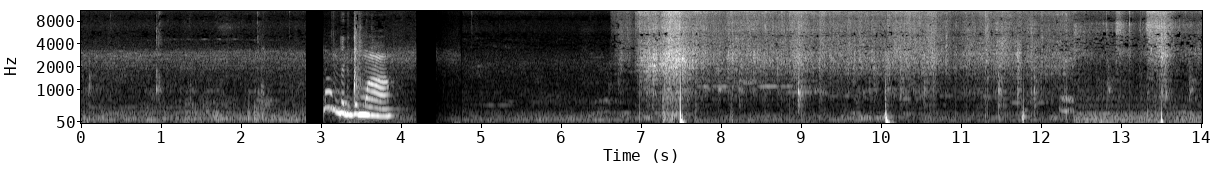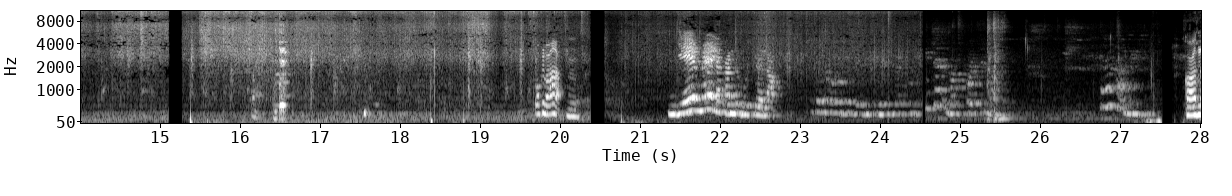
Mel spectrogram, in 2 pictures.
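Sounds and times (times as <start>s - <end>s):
hot oil sizzling on griddle: 6.6s - 24.6s.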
